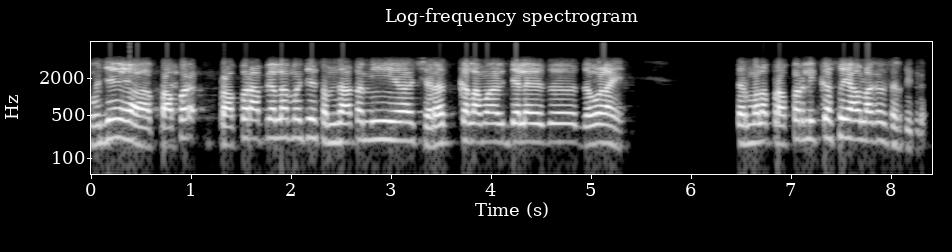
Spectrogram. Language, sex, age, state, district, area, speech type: Marathi, male, 18-30, Maharashtra, Buldhana, rural, conversation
